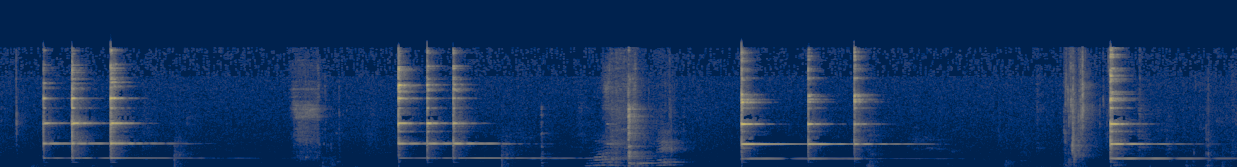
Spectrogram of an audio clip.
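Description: A drinking glass is filled with water a little at a time and tapped to tune its pitch: bright ringing clinks in quick groups of three, with a short burst of pouring water between them, close and alone in a quiet room.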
